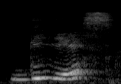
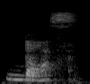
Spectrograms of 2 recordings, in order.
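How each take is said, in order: First: "diez" slowly and louder, with the added i; Spanish pronunciation. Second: "dez" slowly, with an open e; Portuguese pronunciation. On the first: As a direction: say "diez" as dee-ess. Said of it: "em espanhol". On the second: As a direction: say "dez" as dess. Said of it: "em português". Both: Shown as a demonstration.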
